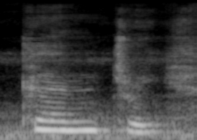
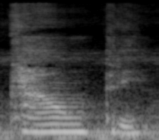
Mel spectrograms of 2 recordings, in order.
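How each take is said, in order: First: The first syllable sounds like cun. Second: The first syllable sounds like cow. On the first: The speaker calls it right. "Existe country" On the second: The speaker calls it wrong. "A palavra country não existe"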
